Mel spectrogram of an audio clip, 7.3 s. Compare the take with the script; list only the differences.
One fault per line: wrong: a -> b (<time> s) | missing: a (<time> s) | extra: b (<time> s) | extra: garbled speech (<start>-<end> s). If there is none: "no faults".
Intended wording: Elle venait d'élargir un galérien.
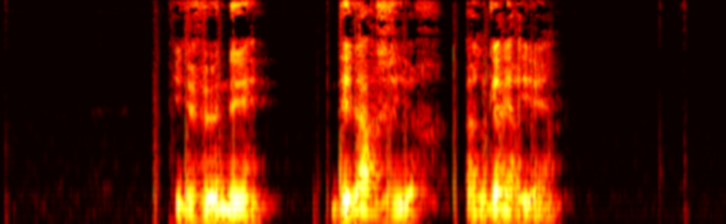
wrong: Elle -> Il (1.8 s)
